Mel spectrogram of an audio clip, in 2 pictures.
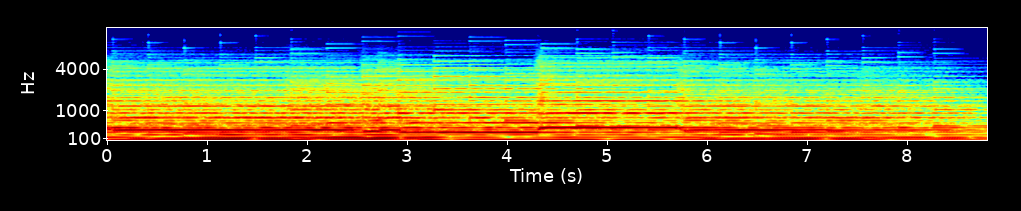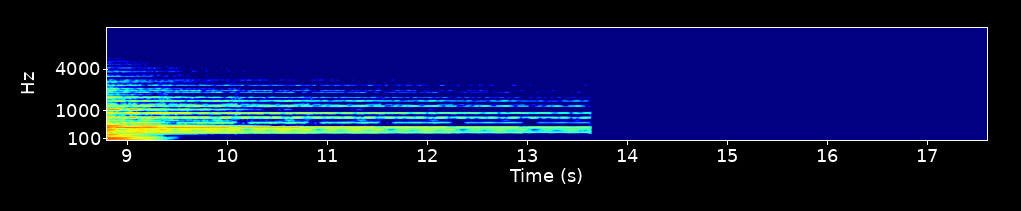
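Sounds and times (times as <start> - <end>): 
meditation music: 0.0 - 13.6.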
